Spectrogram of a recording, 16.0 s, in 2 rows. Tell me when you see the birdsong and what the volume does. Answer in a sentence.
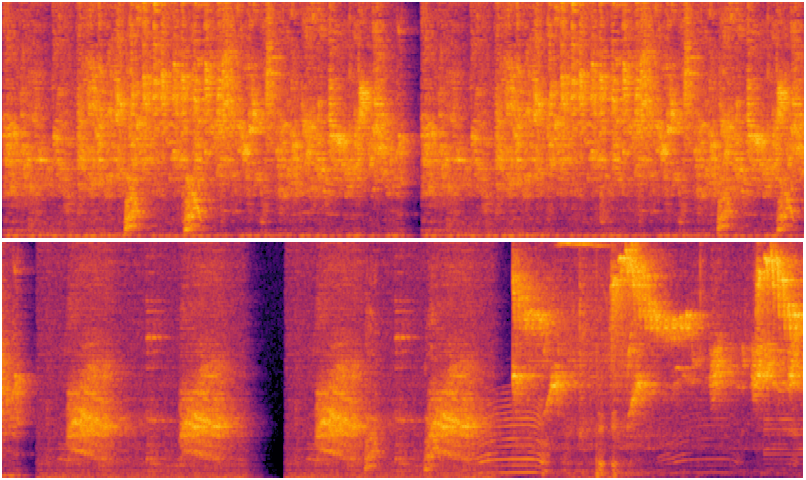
You can hear the birdsong from 0.0 to 15.9 s, at a steady volume.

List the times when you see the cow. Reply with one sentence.
The cow can be heard from 12.4 to 15.9 s.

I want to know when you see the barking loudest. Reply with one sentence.
The loudest moment of the barking is at 2 seconds.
